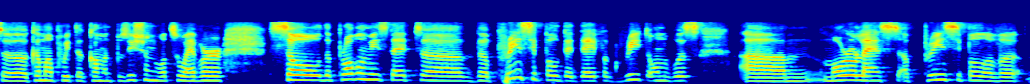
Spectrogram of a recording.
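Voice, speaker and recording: A woman from Bulgaria with a Bulgarian accent, speaking as a guest analyst on a podcast and talking with many fillers and restarts. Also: mid-range voice. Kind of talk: podcast interview, explaining. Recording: dull lo-fi call audio.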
